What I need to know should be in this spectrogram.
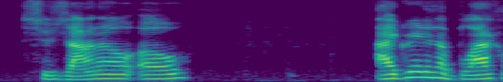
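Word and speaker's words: Susano'o: I have no idea if I'm saying it right, but it's like Susanoo. Oh, it's like s u s a n o apostrophe o. Susanoo.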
